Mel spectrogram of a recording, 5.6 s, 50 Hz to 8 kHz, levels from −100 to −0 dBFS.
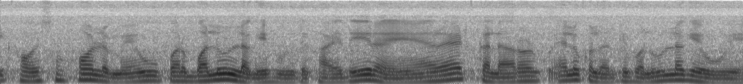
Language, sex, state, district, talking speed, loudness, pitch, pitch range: Hindi, male, Rajasthan, Nagaur, 205 wpm, -24 LUFS, 125 Hz, 105-140 Hz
